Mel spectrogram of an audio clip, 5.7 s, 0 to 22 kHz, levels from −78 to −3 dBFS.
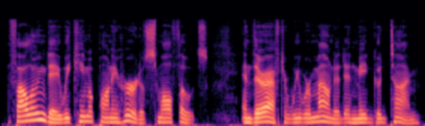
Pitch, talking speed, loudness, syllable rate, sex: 135 Hz, 210 wpm, -19 LUFS, 5.4 syllables/s, male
